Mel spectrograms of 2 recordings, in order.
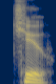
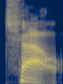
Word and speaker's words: Chou: So best pronunciation for your last name? Chou. Okay. Glad I asked. Because my American eyes want to say Chow.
